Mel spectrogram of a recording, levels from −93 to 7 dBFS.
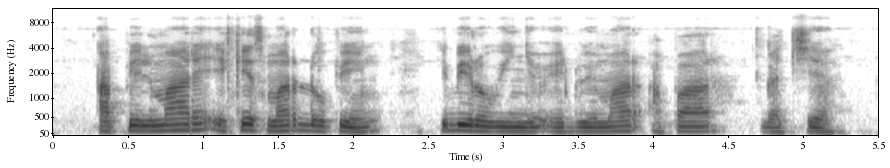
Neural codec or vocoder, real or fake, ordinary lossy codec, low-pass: none; real; Opus, 32 kbps; 7.2 kHz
